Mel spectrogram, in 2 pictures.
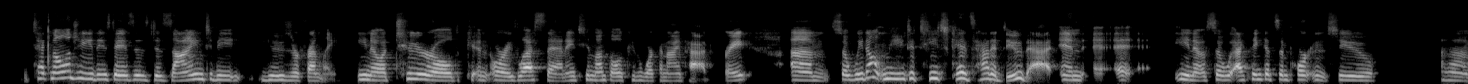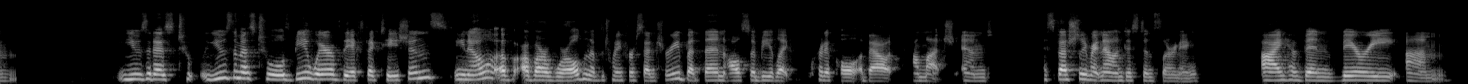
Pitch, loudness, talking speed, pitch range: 205 Hz, -24 LUFS, 185 wpm, 185-235 Hz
